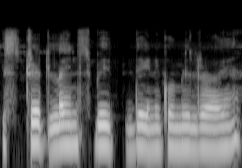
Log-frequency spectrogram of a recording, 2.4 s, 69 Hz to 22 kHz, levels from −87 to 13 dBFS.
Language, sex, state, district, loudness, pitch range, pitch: Hindi, male, Arunachal Pradesh, Longding, -16 LUFS, 140-155 Hz, 145 Hz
